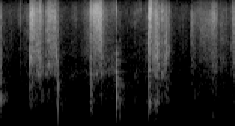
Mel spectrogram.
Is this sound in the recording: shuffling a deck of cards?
yes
